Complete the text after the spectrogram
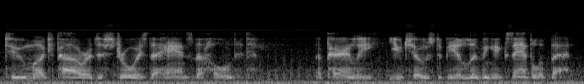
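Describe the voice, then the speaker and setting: A man playing a hardened, wry mercenary officer giving a deliberate, emphatic briefing in a video game. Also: very deep voice, bright, forceful tone, slight background noise, poor audio. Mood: grave, pointed.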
